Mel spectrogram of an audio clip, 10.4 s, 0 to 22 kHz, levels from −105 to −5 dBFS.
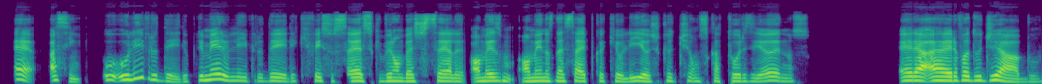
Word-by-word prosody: É. 240 -1 +2 0.2
Assim, 145 -11 -3 0.2
o 210 -1 0
o 225 - +5
livro 260 -3 0
dele 140 -5 -7
o - - -17
1º 220 - +2
livro 170 -4 -7
dele 155 -2 -3
que - - -21
fez 170 -2 -3
sucesso, 160 +2 0
que 155 - -14
virou 165 +1 +1
um 165 - -2
best-seller 155 -1 0
ao 150 - +2
mesmo 170 -1 0
ao 150 +1 0
menos 165 -1 0
nessa 165 0 -1
época 155 +1 -4
que 155 - -11
eu 150 - 0
li, 155 +5 -1
eu 155 - +3
acho 140 - -10
que - - -9
eu - - -10
tinha 170 +3 -9
uns 155 - -7
14 150 0 -4
anos, 160 -3 -3 0.9
era 185 +1 +6
A - - +7
erva 190 +2 +5
do 195 +1 0
Diabo. 140 -9 +2
165 Hz, 225 wpm, -24 LUFS, 150-185 Hz, 0.9 s, A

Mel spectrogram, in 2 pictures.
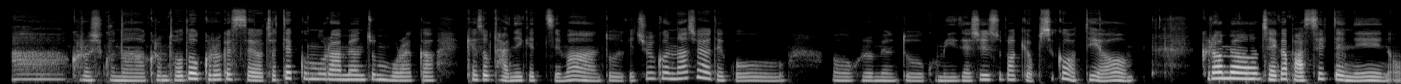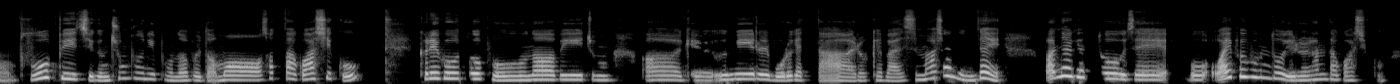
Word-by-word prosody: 아 235 0 -7
그러시구나. 185 -3 -3
그럼 200 -1 -3
더더욱 205 +7 +3
그러겠어요. 225 -4 +1
재택근무를 250 +3 -1
하면 220 -1 +2
좀 230 0 -3
뭐랄까 185 -2 -2 0.3
계속 215 -1 -1
다니겠지만 185 -1 -2
또 180 0 -7
이렇게 170 0 -9
출근하셔야 275 - -1
되고 175 -3 -7 0.4
어 175 -2 -6
그러면 175 -1 -6
또 170 -3 -7
고민이 170 -1 -7
되실 180 +5 -1
수밖에 215 -3 -4
없을 165 - +1
것 265 - +1
같아요. 185 -4 -1 0.7
그러면 275 -1 +7
제가 220 +1 +4
봤을 190 +5 +2
때는 180 -6 +1
어 185 - -8
부업이 270 +1 +2
지금 185 -5 +1
충분히 270 +1 -5
본업을 185 -3 -3
넘어섰다고 205 +6 +1
하시고, 265 +2 0 0.5
그리고 275 +1 +3
또 255 0 +5
본업이 215 +2 +2
좀 200 -1 -4 0.3
어 205 0 -1
이렇게 195 -1 -4 0.2
'의미를 235 +1 +3
모르겠다.' 195 -2 -1
이렇게 175 +3 -6
말씀하셨는데 215 - 0 0.4
만약에 360 +2 +5 0.2
또 260 -2 +4
이제 215 -1 +1 0.2
뭐 210 0 -1
와이프분도 320 -4 +2
일을 195 +2 +2
한다고 225 -3 -4
하시고. 195 -2 -10
210 Hz, 300 characters per minute, -23 LUFS, 185-245 Hz, 0.7 s, 그러면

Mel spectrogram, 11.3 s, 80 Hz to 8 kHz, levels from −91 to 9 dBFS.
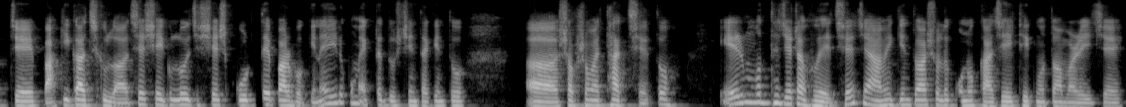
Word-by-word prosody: যে 130 -1 +5 0.2
বাকি 110 +8 +2
কাজগুলো 135 -4 +3
আছে 100 +9 -2
সেগুলো 145 -1 0
যে 140 - -7
শেষ 145 -1 0
করতে 140 +3 0
পারব 135 -2 +4
কিনা 110 +4 -3
এরকম 210 -1 -4
একটা - - -8
দুশ্চিন্তা 125 -1 -2
কিন্তু 125 0 -2 0.8
আ - - +7 0.3
সবসময় 135 0 +1
থাকছে। 135 -5 +1 0.2
তো 160 - -1 0.7
এর 190 - +1
মধ্যে 205 -2 0
যেটা 170 -2 +3
হয়েছে 125 +5 +2
যে 175 - 0
আমি 135 +3 +2
কিন্তু 145 -1 -2
আসলে 140 -1 -2
কোন 130 0 +1 0.2
কাজেই 115 +2 +2
ঠিকমতো 120 -2 -2
আমার 110 0 -2
এই 100 - -4
যে 110 -1 -2
135 Hz, 170 wpm, -25 LUFS, 125-145 Hz, 0.8 s, আ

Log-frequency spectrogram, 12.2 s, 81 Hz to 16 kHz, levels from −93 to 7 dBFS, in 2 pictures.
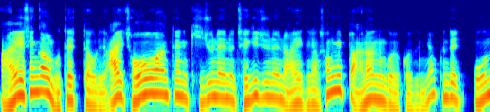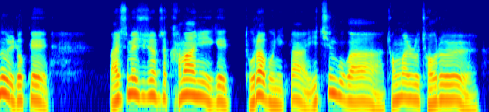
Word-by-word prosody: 아예 145 +12 +4
생각을 215 +2 +4
못 105 -1 -4
했다 140 -4 -1
그래요. 105 -1 -4
아예 170 +2 +4
저한테는 185 +3 +3
기준에는 160 +1 -2
제 135 +3 -2
기준에는 165 -5 -1
아예 120 +3 -2
그냥 115 0 -5
성립도 220 - +1
안 110 +5 -2
하는 150 -1 +1
거였거든요. 100 - -6
근데 165 -4 -3 0.2
오늘 165 +7 +3
이렇게 145 -3 +1 0.8
말씀해 155 +9 +2
주셔서 170 -2 -2
가만히 175 -2 +3
이게 130 -1 -1 0.2
돌아 170 +8 +4
보니까 130 0 -3
이 130 +7 -4
친구가 140 - -1
정말로 155 +1 -1
저를 135 - -1
150 Hz, 360 characters per minute, -22 LUFS, 130-170 Hz, 0.8 s, 아예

